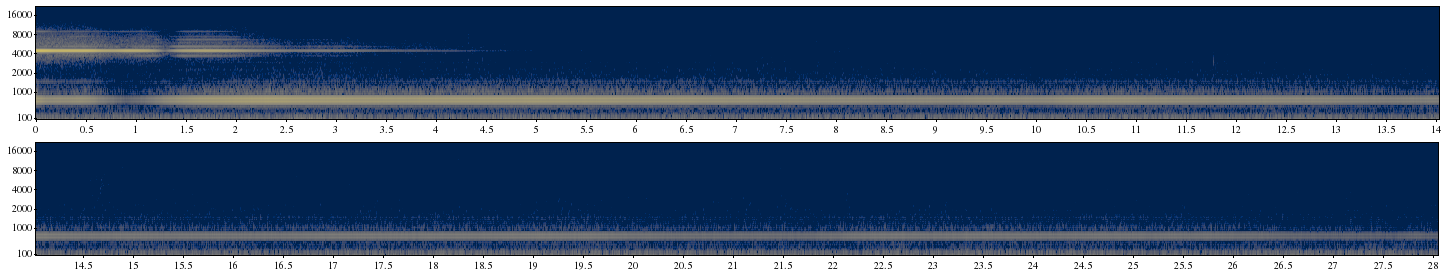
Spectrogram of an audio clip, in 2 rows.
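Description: A Solfeggio-set tuning fork ringing on after its strike, one pure steady tone near 741 Hz that slowly dies away to barely audible by the end. A faint high overtone fades out within the first few seconds.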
